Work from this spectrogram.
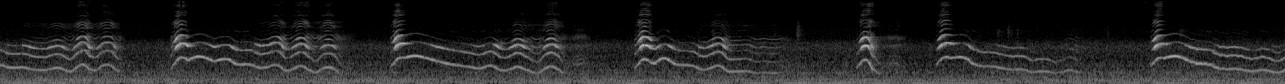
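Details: Puppy noises: a series of high, thin whines and yelps with wavering, rising-then-falling pitch, given in short bursts every second or two, some drawn out and sliding downward, over a faint steady background hum.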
